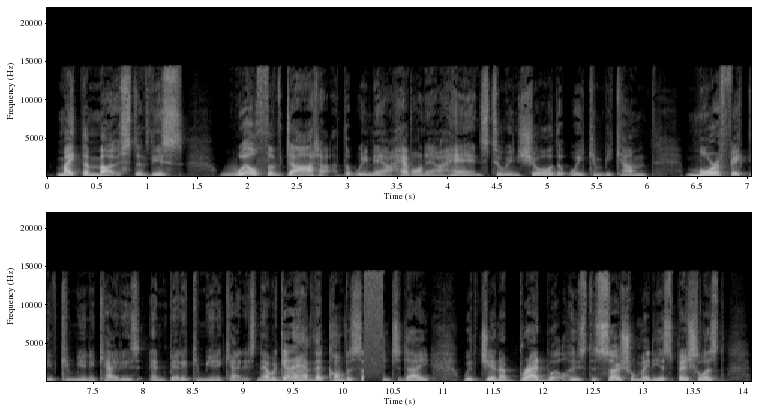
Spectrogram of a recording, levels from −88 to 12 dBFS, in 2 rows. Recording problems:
audio cutting out; filled with static; at 10 s

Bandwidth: 14.5 kHz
